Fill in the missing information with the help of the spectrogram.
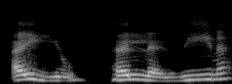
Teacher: یا ایوہ الذین، یا مد کو لمبا کرنا ہے، ایوہ الذین، ذی ذال کو نرمی سے پڑھیں گے اور یا مدہ کریں گے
